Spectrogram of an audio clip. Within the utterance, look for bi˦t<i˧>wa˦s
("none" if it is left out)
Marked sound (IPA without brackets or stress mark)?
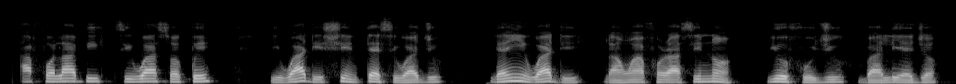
i˧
